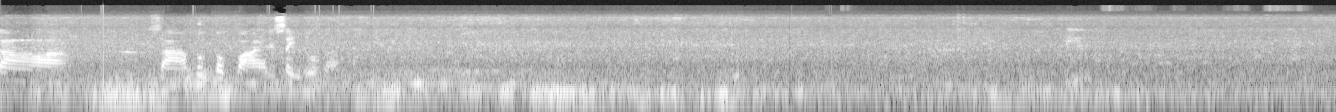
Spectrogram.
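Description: Heavy traffic rumbles along a busy street nearby.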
